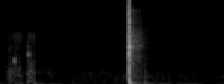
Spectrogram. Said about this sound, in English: And this one's the clap?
